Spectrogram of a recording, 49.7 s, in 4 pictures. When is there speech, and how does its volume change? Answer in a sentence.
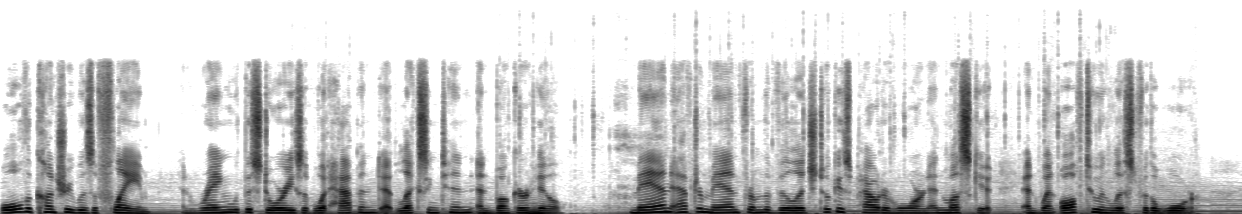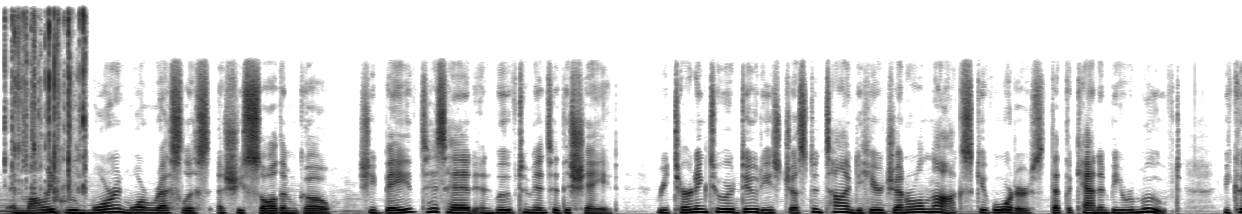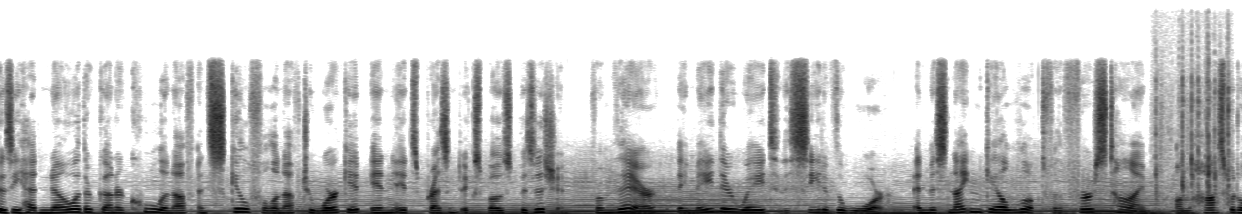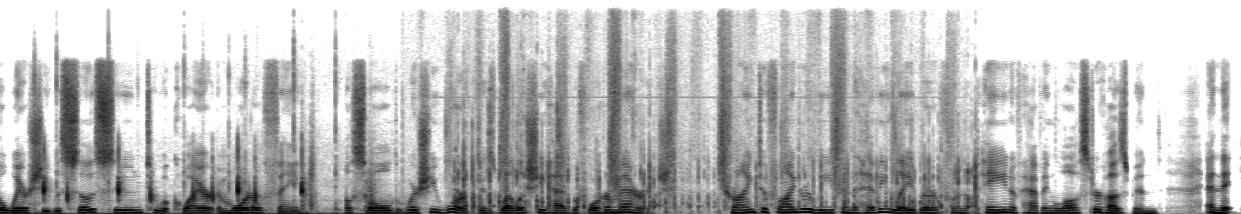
You can hear the speech from 0.0 to 49.6 s, at a steady volume.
